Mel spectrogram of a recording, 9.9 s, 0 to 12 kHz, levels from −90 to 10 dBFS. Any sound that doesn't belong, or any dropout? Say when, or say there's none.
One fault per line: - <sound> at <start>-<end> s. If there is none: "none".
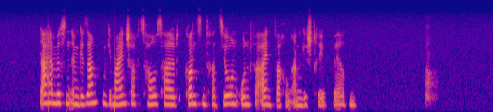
- bark at 8.5-8.8 s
